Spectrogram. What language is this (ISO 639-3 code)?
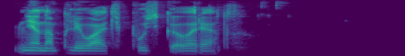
rus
